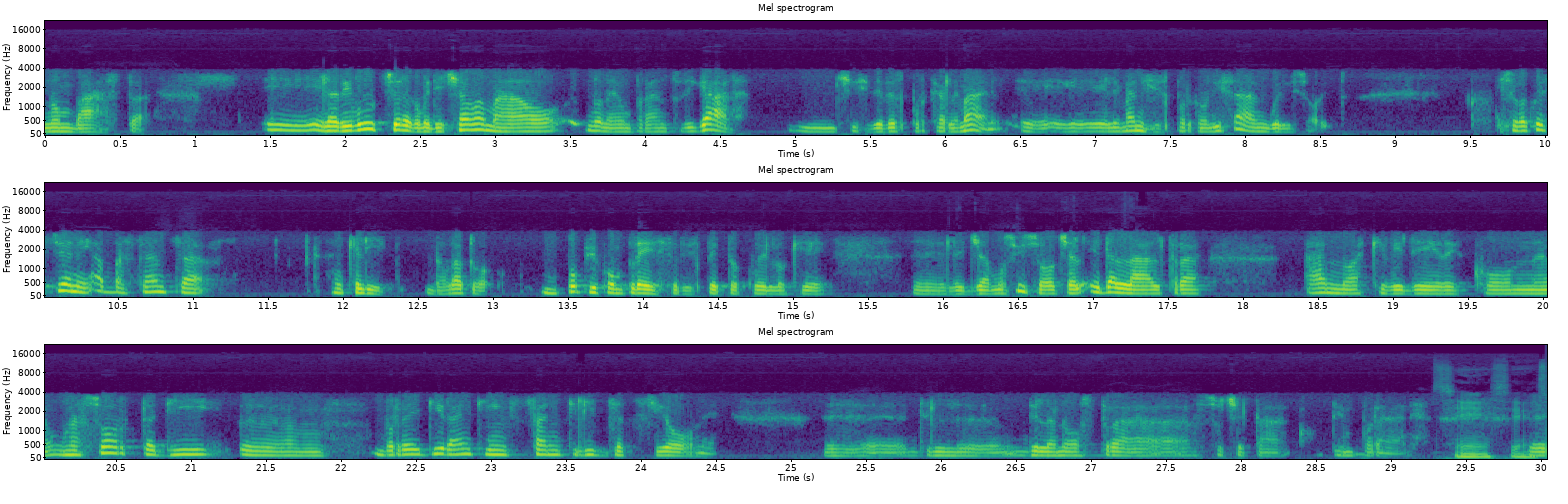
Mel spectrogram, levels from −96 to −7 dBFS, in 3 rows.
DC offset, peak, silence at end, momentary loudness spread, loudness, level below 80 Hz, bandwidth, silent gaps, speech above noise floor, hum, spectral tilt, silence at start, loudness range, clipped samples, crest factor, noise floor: under 0.1%; 0 dBFS; 0 s; 16 LU; -22 LUFS; -54 dBFS; 15.5 kHz; none; 34 dB; none; -8.5 dB/octave; 0 s; 8 LU; under 0.1%; 22 dB; -55 dBFS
